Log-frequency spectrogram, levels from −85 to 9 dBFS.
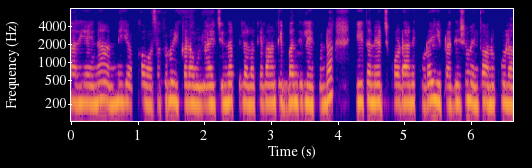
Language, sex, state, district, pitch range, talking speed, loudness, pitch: Telugu, female, Telangana, Nalgonda, 205-215 Hz, 165 wpm, -19 LUFS, 210 Hz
